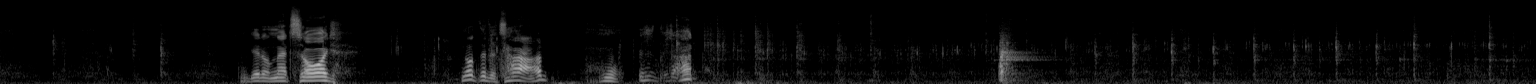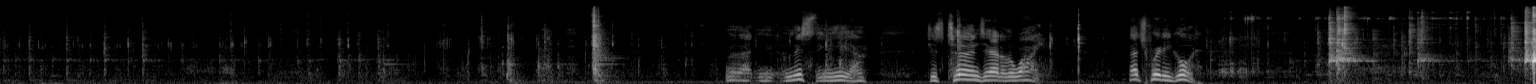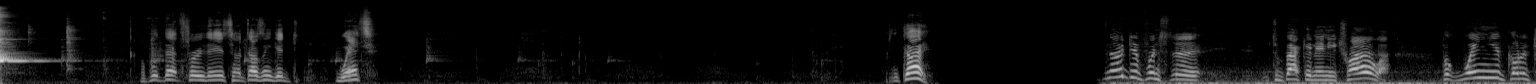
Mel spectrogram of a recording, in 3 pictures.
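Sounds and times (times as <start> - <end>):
crank winding metallic ticks: 6.3 - 37.4
metal clank: 6.6 - 12.3, 27.4 - 37.0
metal clink: 27.3 - 37.1
metal clank ringing: 27.6 - 32.4.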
